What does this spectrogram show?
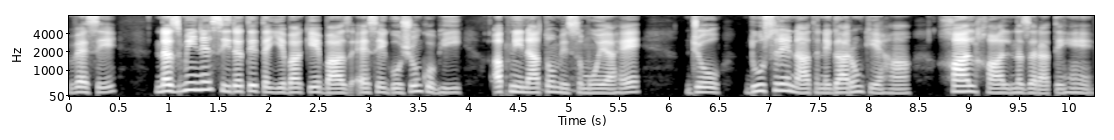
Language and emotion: Urdu, neutral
